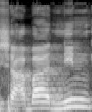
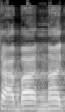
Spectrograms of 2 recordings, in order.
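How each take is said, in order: First: The word ends with the sound -in. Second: The word ends with a plain -a. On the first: The speaker calls it wrong. "ये शाबानिन इसको कहना गलत है" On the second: The speaker calls it right. "इस वजह से इसको शाबाना कहते हैं"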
